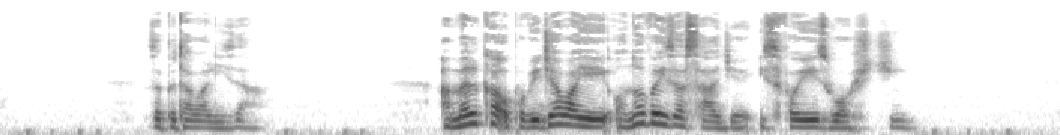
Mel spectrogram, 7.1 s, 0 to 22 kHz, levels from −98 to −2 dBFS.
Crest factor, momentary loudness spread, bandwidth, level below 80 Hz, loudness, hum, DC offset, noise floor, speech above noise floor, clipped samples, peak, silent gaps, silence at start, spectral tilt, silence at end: 18 dB; 18 LU; 16 kHz; -76 dBFS; -35 LUFS; none; under 0.1%; -79 dBFS; 43 dB; under 0.1%; -20 dBFS; none; 1 s; -4.5 dB/octave; 1 s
